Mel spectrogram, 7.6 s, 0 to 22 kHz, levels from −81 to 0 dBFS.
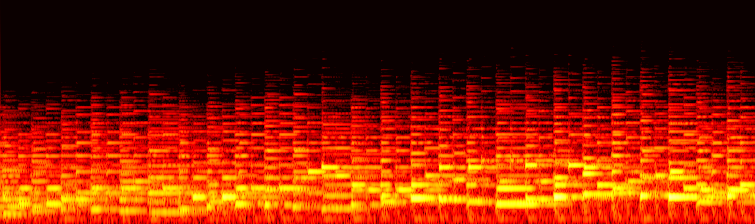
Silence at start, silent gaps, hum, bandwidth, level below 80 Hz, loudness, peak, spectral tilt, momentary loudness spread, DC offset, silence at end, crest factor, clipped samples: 0 s; none; none; 7 kHz; -48 dBFS; -20 LUFS; -4 dBFS; -7.5 dB/octave; 8 LU; under 0.1%; 0 s; 16 dB; under 0.1%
